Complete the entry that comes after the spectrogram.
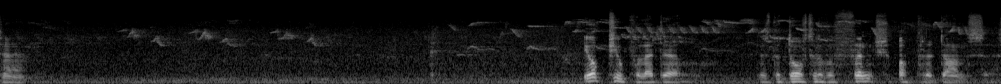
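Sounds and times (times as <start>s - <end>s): faint outdoor background: 0.0s - 10.0s
songbirds chirping: 0.0s - 10.0s
man speaking: 7.6s - 10.0s.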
